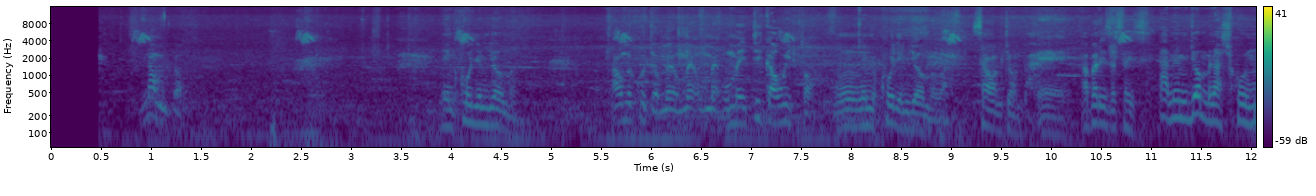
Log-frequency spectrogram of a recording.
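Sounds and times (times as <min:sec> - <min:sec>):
bird cawing: 0:01.2 - 0:10.5.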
